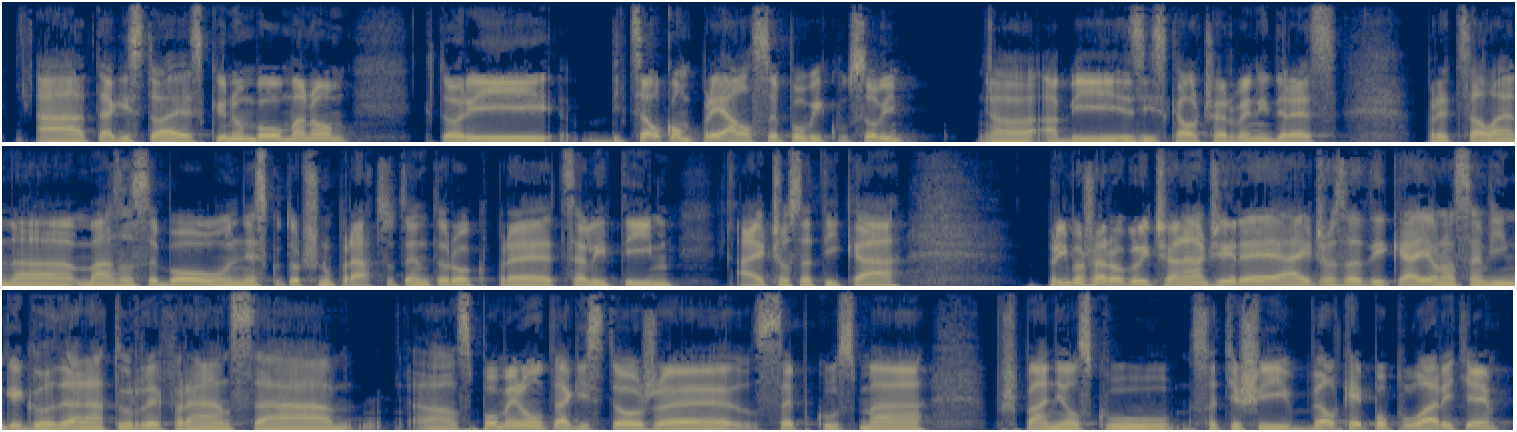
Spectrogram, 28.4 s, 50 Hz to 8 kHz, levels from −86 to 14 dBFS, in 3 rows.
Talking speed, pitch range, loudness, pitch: 125 wpm, 100-115 Hz, -19 LUFS, 105 Hz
